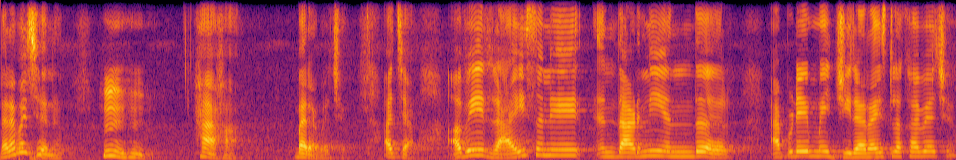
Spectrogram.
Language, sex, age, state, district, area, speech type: Gujarati, female, 60+, Gujarat, Surat, urban, spontaneous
